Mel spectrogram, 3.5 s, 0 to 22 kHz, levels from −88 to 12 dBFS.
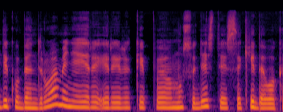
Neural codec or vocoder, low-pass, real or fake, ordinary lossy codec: vocoder, 44.1 kHz, 128 mel bands, Pupu-Vocoder; 14.4 kHz; fake; MP3, 96 kbps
